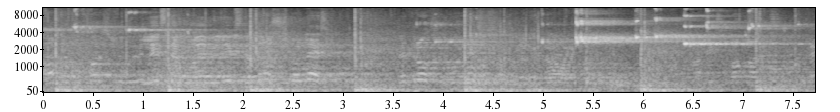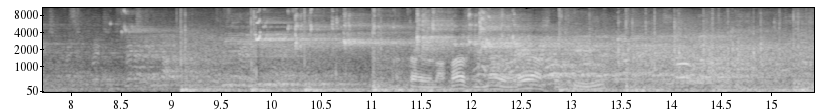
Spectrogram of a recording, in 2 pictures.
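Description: A basketball is dribbled on a hardwood floor, its bounces echoing.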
